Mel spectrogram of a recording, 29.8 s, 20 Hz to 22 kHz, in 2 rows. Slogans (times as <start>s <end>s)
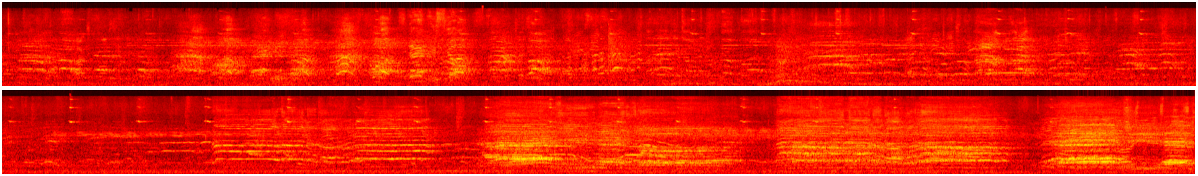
17.5s 29.8s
